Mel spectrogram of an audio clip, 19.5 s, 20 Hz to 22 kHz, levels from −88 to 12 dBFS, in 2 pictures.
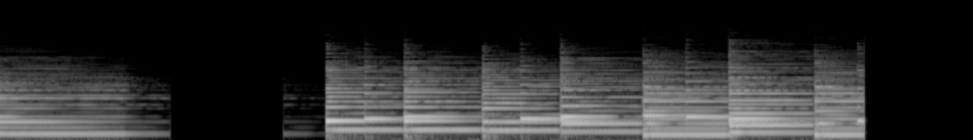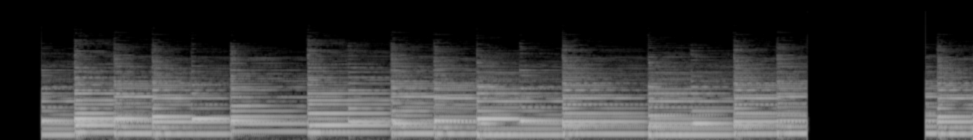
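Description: The audio cuts out in mid-flow three times, going silent from 1.71 to 2.84 s, from 8.65 to 10.15 s and from 17.81 to 18.99 s, gaps of about 1.1, 1.5 and 1.2 seconds. These are playback stalls, likely caused by the player's buffer running dry or its output thread being blocked, so nothing reached the output until it recovered. After each gap the sound runs hurried but at its normal pitch from 2.84 to 5.84 s, from 10.15 to 13.15 s, and from 18.99 s to the end of the clip. This is time-compressed catch-up. The player is working off the backlog left by each stall by cutting out small slices and cross-fading across the joins, which plays the material about 1.1 times faster without shifting its pitch.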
